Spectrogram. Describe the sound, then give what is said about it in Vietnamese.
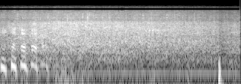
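An audience claps at a Buddhist dharma talk, a dense, sustained wash of applause that rises after a brief voice at the start and carries on to the end, broken by one sharp thump near the close. “Vỗ tay đi chứ.”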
